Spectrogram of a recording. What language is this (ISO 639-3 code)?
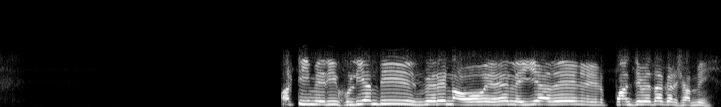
doi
